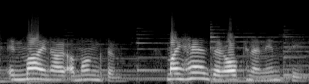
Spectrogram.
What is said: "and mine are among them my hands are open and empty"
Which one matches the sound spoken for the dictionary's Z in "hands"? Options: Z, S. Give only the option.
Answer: Z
